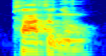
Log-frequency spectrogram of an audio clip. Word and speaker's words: plátano: So as a result, you have to put an accent here so that someone knows that when they pronounce it a certain way, you know that they're talking about the plantain. So plátano, and then you have platanero.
